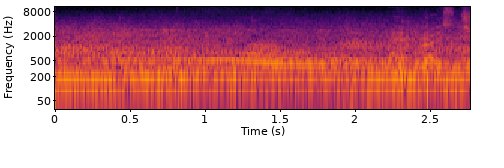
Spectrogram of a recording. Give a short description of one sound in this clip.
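A racing car engine drops in pitch as the driver shifts down.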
